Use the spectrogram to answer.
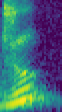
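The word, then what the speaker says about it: drew: বিশ্বাস না হলে এখনই ডিকশনারিতে দেখতে পারেন, এটার উচ্চারণ হচ্ছে ড্রু, এইটার উচ্চারণ হচ্ছে ফ্লু।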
